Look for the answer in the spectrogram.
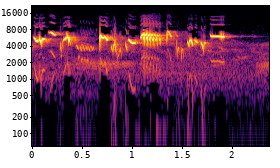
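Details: Dunnock, Prunella modularis, in a quick tinkling high warble of jumbled notes, about two seconds long, ending abruptly and followed by quiet.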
